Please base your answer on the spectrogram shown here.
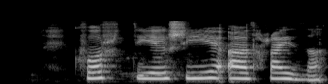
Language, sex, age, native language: Icelandic, male, 7, Icelandic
